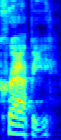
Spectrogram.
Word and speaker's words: crappie: So it was a black crappie. Of course you picked that. Yes. And if you're wondering, no, that's the actual pronunciation.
